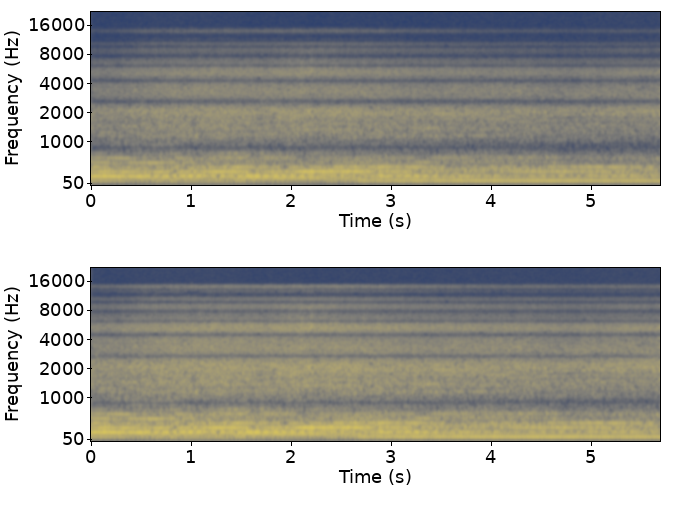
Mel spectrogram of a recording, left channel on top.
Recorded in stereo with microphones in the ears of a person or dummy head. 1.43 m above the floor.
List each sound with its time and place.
0.0 s a lawn mower: 15° right (ahead or behind)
